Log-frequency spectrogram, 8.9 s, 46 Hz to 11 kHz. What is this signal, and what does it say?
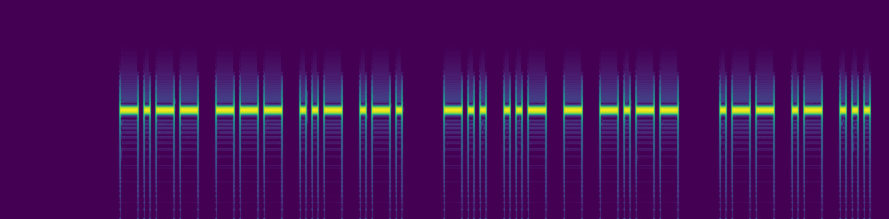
Morse code, heard as a keyed tone, about 20 wpm, 700 Hz. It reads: YOUR DUTY WAS
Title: Sentences from Top 1500 Words 20wpm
